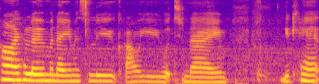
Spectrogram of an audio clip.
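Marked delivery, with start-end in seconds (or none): none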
